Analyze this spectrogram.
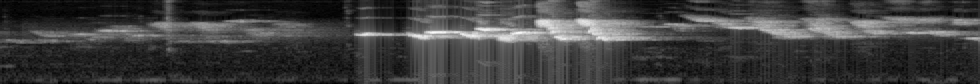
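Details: Double-collared seedeater, a tournament-style songbird, delivering a soft warbling start, a brief silence, then a loud fast run of high sharp chirps and trills that continues as quicker, fainter twittering to the end.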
